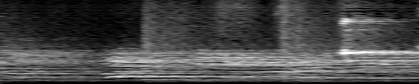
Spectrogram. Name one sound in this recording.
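A basketball is dribbled on a hard court floor.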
